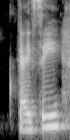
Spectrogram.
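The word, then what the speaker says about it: Gyasi: is by ya geisey I looked up how to say her last name and you're supposed I guess you're supposed to announce it the first like sound is guy guy see so uh yeah um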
